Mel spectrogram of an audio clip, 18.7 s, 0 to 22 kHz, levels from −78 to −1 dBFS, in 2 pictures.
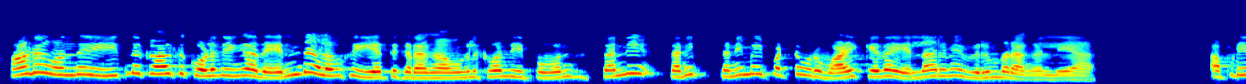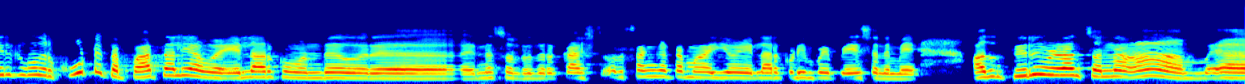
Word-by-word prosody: ஆனா 405 +5 +3
வந்து, 345 +1 0 0.2
இந்த 415 +5 -5
காலத்து 390 +1 +5
குழந்தைங்க 305 +1 +3
அத 245 - +1
எந்த 360 +7 -1
அளவுக்கு 310 -1 +1
ஏத்துக்குறாங்க? 235 -3 +1
அவங்களுக்கு 250 +4 -4
வந்து, 275 -1 -4
இப்போ 230 -2 -5
வந்து, 260 +1 -7 0.2
தனி 350 +9 0 0.3
தனிப் 355 +6 -3 0.2
தனிமைப்பட்ட 345 +2 -3
ஒரு 270 - +1
வாழ்க்கை 265 +4 +3
தான் 260 -5 +3
எல்லாருமே 295 +4 -1
விரும்புறாங்க, 220 -6 -1
இல்லையா? 165 0 -5 1.0
அப்படி 335 +6 -5
இருக்கும்போது 345 -1 -3
ஒரு - - -4
கூட்டத்தப் 435 - -1
பாத்தாலே 310 +6 +3
அவ 235 -5 +2
எல்லாருக்கும் 250 0 0
வந்து 225 +1 -2 0.2
ஒரு, 205 0 0 0.7
என்ன 220 +3 -6
சொல்றது? 205 -2 -7
ஒரு 210 - -6
கஷ்ட் 220 0 -3
ஒரு 245 - -8
சங்கட்டமா, 270 -3 -2
"ஐயோ! 230 +1 -2
எல்லார் 220 0 -2
கூடயும் 230 -1 -4
போய் 220 -1 -4
பேசணுமே" 205 -3 -3 0.5
அதுவும் 250 0 0
திருவிழான்னு 330 0 +4
சொன்னா, 275 0 +2 0.2
ஆ - - +4 0.4
ம் 210 +1 -8
எ - - +4
265 Hz, 155 wpm, -20 LUFS, 225-320 Hz, 1.0 s, காலத்து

